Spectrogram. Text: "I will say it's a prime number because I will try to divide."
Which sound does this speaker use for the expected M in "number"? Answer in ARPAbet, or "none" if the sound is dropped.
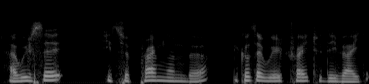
M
